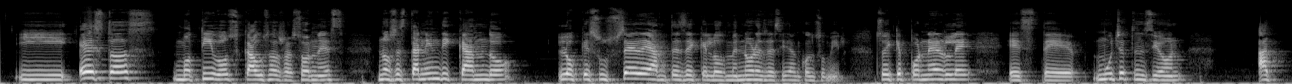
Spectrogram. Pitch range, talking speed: 205-250 Hz, 115 wpm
